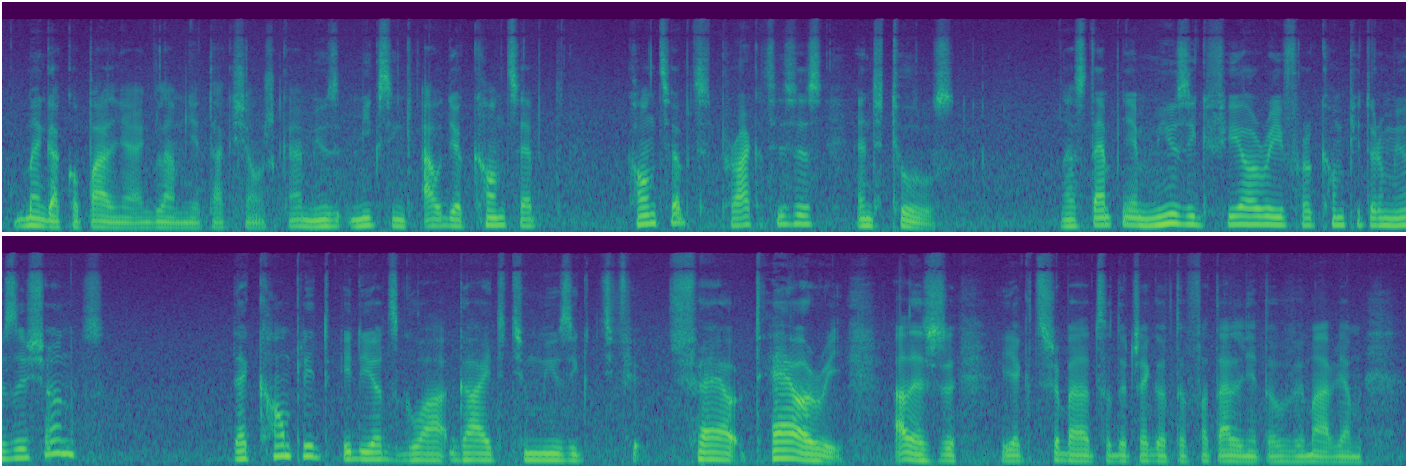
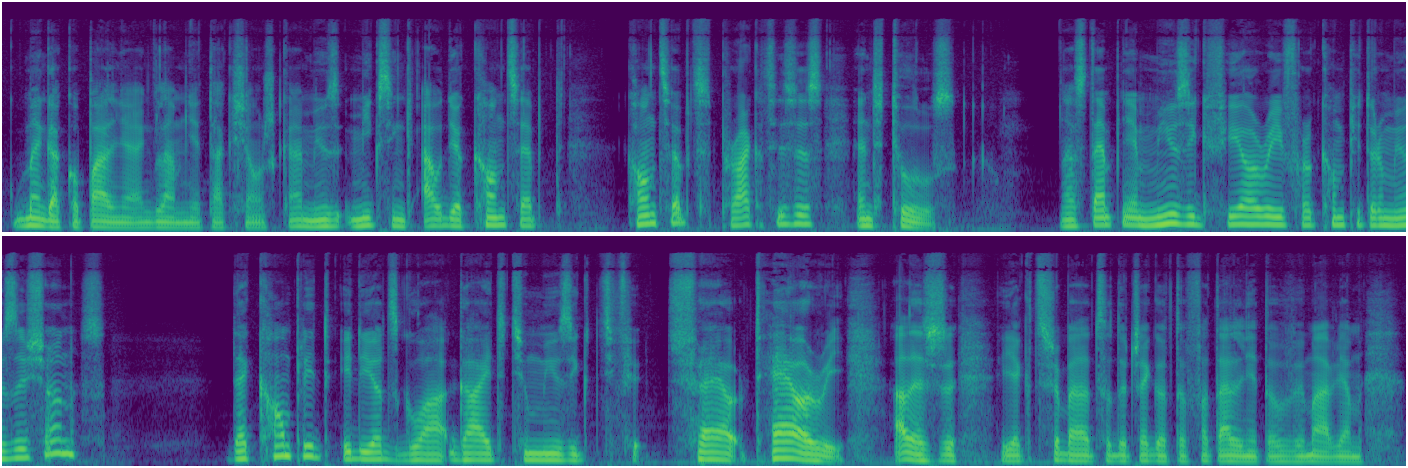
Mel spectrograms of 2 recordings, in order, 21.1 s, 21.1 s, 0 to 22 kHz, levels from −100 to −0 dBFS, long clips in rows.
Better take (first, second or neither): second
